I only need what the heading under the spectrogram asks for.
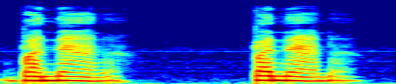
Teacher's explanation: The primary stress is on the NA. There's no secondary stress, and the schwa is over the first syllable and over the last.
